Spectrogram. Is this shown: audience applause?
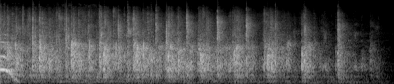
yes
